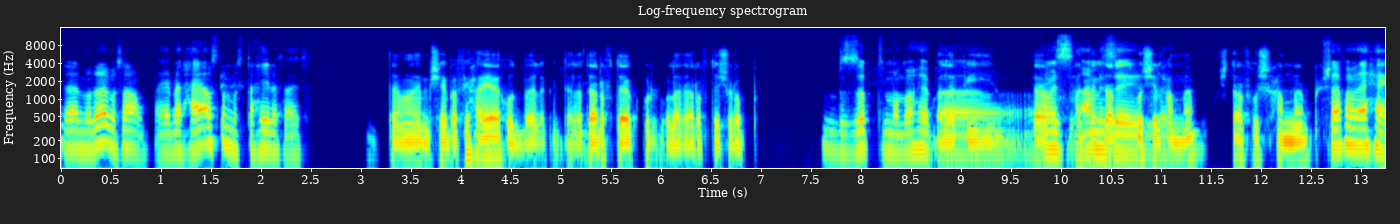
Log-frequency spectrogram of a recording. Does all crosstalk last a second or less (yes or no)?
no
